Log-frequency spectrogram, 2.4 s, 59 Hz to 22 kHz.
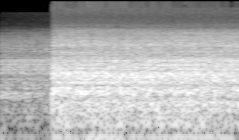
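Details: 2005 Chrysler Town and Country, 3.8 engine, first start after replacing the serpentine accessory belt. The engine catches at once and settles to a steady, even idle with no belt squeal or chirp. Normal start and idle.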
